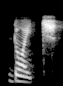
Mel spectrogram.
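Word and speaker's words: Deutsch: अगर कोई भी sentence T एस सी एच है तो हम उसको च बोलेंगे च की तरह साउंड करेगा व जैसे एग्जांपल फॉर एग्जांपल डॉच और डच लाट ओके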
